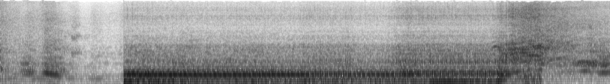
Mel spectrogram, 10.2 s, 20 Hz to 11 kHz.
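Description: A Whipple-supercharged Ford Mustang GT's 5.0 V8 revving up and down just after a burnout. After a cut, drag-car engines are held at steady high revs on the starting line. About eight and a half seconds in they launch, the pitch sweeping up as the cars accelerate away.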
